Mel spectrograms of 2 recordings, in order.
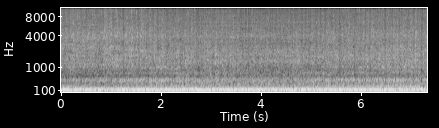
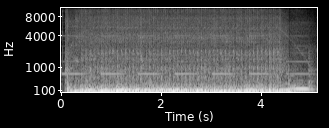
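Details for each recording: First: Porsche 964 first start after project build, true dual exhaust with no muffler: loud, even unmuffled idle with a steady deep thrum, no misses or knocks, no leaks; healthy. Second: Porsche 964 engine with new cams, first start attempt with a quarter tank of fuel: the starter spins the engine steadily for about four seconds without firing. The cause was later found: the distributor had been installed 180 degrees out.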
